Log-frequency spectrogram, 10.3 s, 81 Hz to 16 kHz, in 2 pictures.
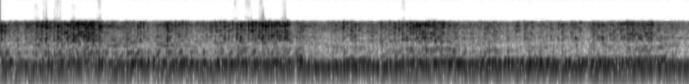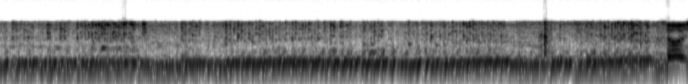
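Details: BMW 325i E30 with a swapped-in low-mileage M20B25 inline-six and manual gearbox, M50 injectors, cold air intake and Dinan chip: smooth engine note rising and falling evenly with throttle, no knocks or misses. Healthy revving.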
